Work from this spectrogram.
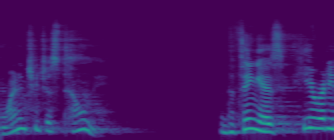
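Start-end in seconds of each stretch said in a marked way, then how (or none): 0.0-1.1 soft, quiet and gentle; a hushed, tender call to come home; tender God's voice. Pretend. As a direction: say it like a loving father holding a child.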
